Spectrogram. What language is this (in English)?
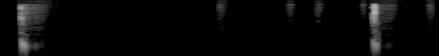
Uzbek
